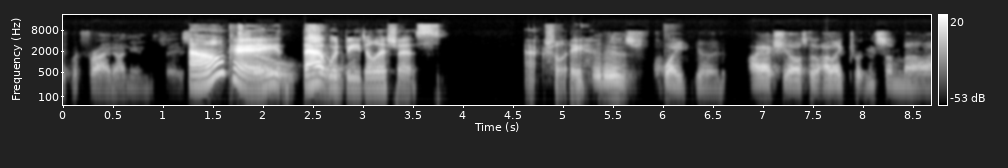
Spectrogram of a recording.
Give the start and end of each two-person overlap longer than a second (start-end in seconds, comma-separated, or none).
1.2-3.0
